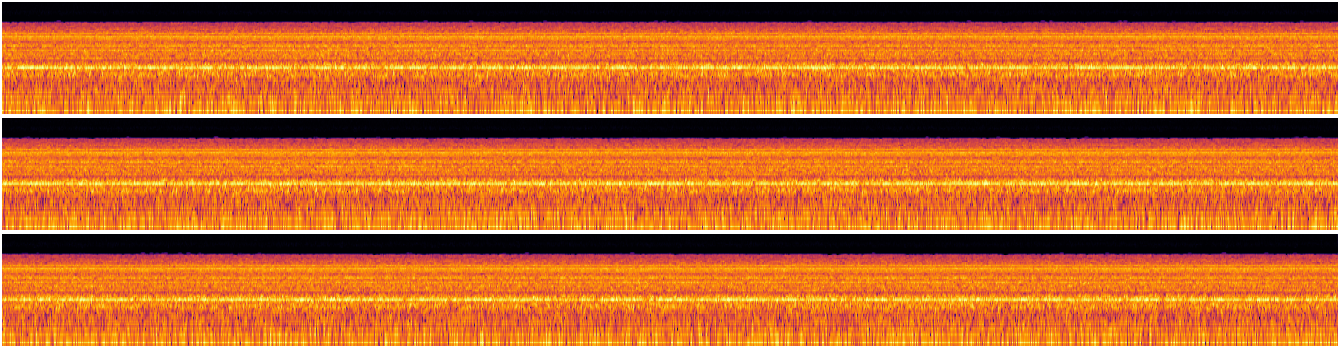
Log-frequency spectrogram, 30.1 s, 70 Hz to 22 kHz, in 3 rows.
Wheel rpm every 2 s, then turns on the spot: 0, 0, 0, 0, 0, 0, 0, 0, 0, 0, 0, 0, 0, 0, 0.
none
